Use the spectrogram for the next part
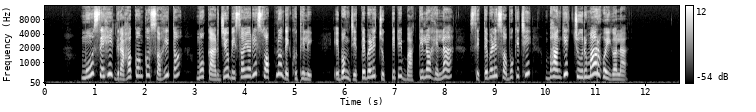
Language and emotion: Odia, surprised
